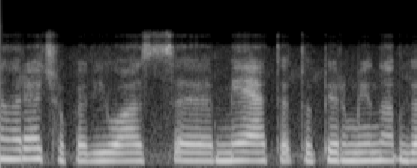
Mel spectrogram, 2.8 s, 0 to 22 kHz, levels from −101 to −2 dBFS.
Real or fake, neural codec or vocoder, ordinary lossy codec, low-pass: real; none; Opus, 16 kbps; 7.2 kHz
